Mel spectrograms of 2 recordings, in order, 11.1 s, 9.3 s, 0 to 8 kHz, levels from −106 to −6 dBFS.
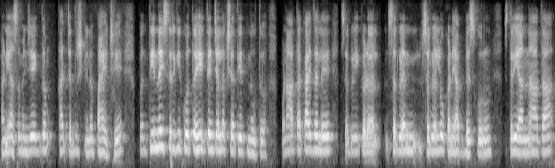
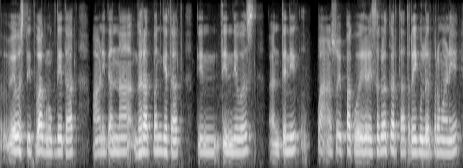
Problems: none marked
